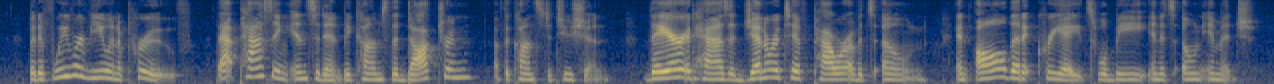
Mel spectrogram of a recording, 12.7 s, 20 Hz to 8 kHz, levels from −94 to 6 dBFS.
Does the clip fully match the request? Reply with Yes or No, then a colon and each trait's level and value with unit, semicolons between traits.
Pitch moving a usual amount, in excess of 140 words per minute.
Yes: average, 4.1 semitones; average, 165 wpm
